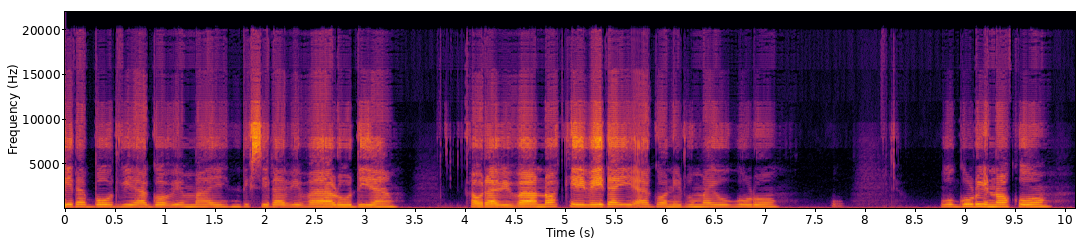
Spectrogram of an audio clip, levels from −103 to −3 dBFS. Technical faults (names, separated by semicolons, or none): Opus compression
